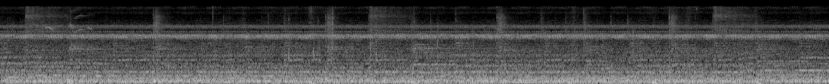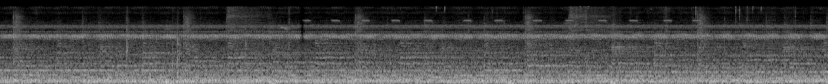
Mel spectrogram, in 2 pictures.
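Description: A steady, high insect chorus runs throughout, with background music of long held notes underneath.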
